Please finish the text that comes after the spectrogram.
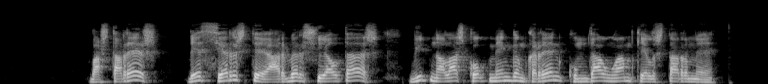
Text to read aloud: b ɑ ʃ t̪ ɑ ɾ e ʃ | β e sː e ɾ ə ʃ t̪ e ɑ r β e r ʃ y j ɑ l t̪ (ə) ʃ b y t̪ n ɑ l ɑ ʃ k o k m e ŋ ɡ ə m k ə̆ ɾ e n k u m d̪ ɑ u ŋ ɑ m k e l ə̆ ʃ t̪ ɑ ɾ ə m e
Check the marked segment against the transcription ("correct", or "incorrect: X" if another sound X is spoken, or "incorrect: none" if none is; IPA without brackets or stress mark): incorrect: ɑ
